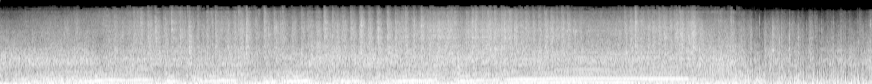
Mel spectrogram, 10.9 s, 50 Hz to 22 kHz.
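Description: BMW E36's M52 inline-six engine revving hard on a drift run: its note climbs and falls in a string of short rises, then holds high for about three seconds before dropping off near the end.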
